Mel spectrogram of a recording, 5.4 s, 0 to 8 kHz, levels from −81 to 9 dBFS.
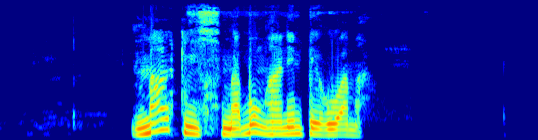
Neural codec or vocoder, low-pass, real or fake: none; 7.2 kHz; real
